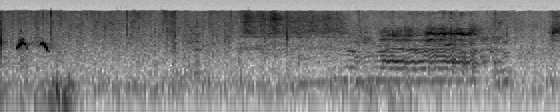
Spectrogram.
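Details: Ardi goat giving one quavering, drawn-out bleat lasting over a second, after a few sharp high chirps and low knocks at the start, over a low rumbling background.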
